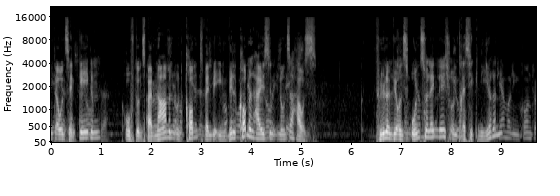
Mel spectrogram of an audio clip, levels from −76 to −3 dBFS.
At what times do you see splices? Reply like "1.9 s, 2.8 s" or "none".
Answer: 6.3 s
